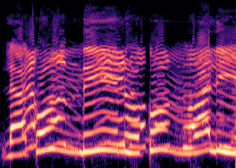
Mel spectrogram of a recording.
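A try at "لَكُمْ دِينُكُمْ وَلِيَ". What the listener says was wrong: اچھا لقم قاف موٹا نہیں، کاف باریک، لکم، لقم نہیں، لکم دینکم ولی۔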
